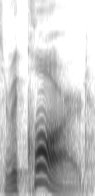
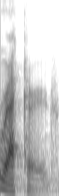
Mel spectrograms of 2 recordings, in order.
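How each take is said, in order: First: The stress is on the second syllable. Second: The stress is on the first syllable. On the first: It is a verb. "The second syllable becomes the louder" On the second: It is a noun. "read louder because it's noun"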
